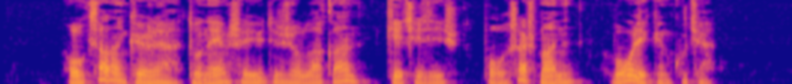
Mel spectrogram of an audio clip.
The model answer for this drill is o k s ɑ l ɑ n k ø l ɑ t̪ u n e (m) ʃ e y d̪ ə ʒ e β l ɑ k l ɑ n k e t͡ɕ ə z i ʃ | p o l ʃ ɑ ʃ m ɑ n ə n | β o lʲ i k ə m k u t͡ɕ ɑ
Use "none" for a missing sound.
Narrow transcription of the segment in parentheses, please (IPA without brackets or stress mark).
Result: m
